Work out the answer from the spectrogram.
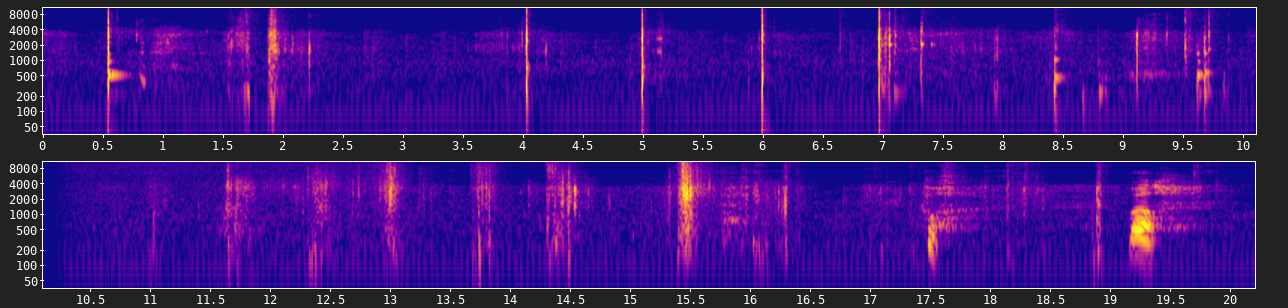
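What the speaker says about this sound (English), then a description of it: "I'm going to make a load of kindling." Sharp, irregular knocks of wood being chopped into kindling at a winter camp in the Galloway Forest, spaced strikes over about twenty seconds, fairly close, with occasional quiet talk in between.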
